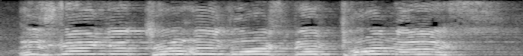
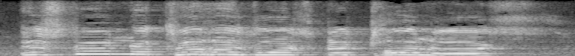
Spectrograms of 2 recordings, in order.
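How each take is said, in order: First: It is said even more loudly. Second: It is said loudly.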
